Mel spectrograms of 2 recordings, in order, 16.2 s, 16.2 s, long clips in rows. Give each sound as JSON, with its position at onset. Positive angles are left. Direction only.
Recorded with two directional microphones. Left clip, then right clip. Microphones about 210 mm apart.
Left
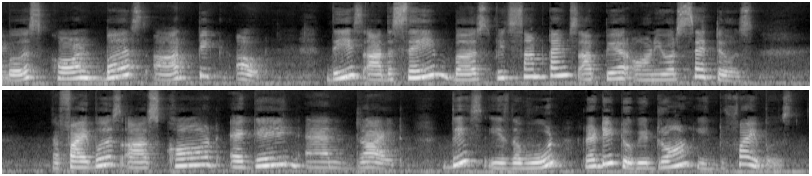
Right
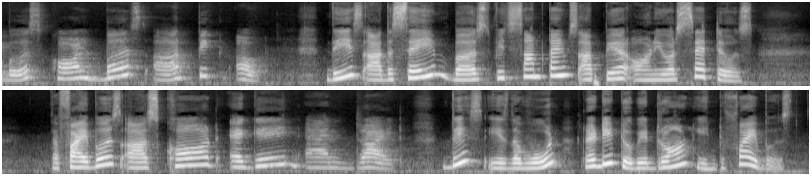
{"t": 0.1, "sound": "a woman's voice", "side_deg": -40}
{"t": 8.5, "sound": "a woman's voice", "side_deg": -45}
